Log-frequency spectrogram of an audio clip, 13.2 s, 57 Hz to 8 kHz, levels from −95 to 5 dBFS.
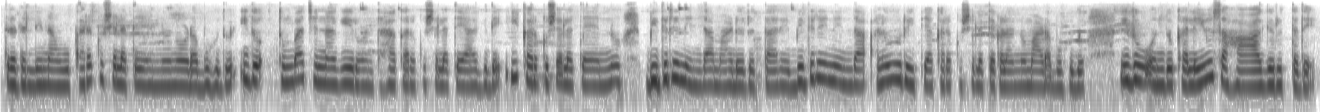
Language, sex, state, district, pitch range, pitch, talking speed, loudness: Kannada, female, Karnataka, Gulbarga, 185-215 Hz, 190 Hz, 105 wpm, -31 LUFS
